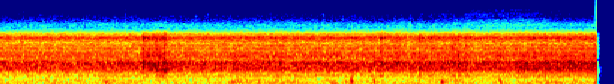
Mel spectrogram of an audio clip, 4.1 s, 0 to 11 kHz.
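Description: Steady hiss of HF single-sideband band noise from a Kenwood TS-480 transceiver tuned to 8.825 MHz USB, with no transmission on the channel, and a brief swell about a second in.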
